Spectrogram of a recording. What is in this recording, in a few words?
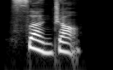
"算账", Chinese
